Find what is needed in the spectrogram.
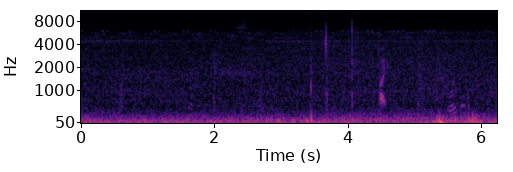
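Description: Steady low wind rumble on the microphone with a few faint short knocks, then, near the end, one dull thump as the roundnet ball is served and hit.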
